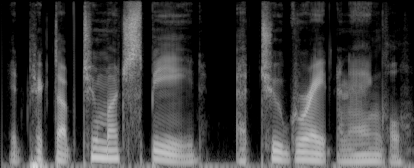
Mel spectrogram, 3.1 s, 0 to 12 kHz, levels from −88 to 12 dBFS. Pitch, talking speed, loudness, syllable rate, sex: 100 Hz, 210 wpm, -18 LUFS, 4.7 syllables/s, male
